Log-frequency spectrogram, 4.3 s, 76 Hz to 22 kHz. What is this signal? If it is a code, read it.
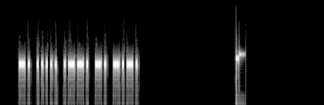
Morse code, heard as a keyed tone, about 40 wpm, 700 Hz. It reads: N5PNC
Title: USA Call Signs - 5 Characters - 2x Character Spacing - 40wpm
